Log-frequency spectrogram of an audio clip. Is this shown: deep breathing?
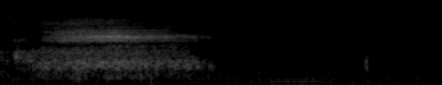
yes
